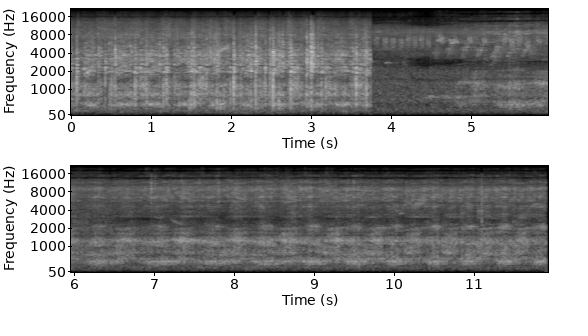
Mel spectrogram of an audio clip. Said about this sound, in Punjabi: ਖੰਡ ਖੁਰਗੀ ਗਈ ਫਿਰ ਚਾਸ਼ਨੀ ਬਣਨੀ ਸ਼ੁਰੂ ਹੋ ਜੂਗੀ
